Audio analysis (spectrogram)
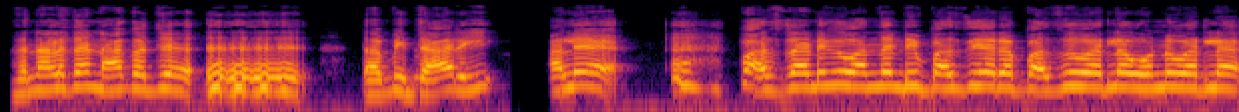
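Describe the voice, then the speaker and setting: A woman with a Tirunelveli Tamil accent voicing a cartoon village woman, talking quickly and lamenting. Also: high-pitched, fairly even intonation, dry recording, clean studio sound.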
